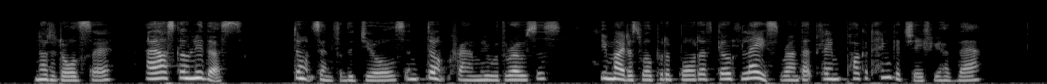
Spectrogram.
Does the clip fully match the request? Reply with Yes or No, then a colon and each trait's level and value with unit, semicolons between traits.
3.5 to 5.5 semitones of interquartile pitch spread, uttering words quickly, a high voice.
Yes: average, 4.7 semitones; fast, 210 wpm; high, 220 Hz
